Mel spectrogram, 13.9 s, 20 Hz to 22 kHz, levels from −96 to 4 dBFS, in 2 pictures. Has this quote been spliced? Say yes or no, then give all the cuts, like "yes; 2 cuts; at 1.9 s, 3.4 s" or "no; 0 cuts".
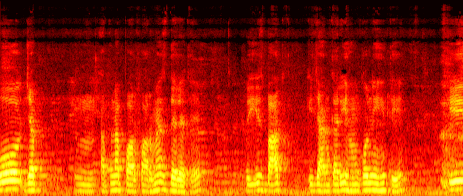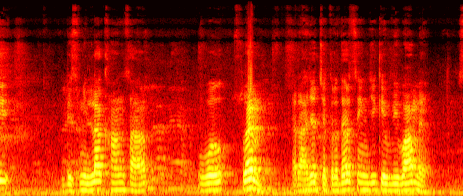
no; 0 cuts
